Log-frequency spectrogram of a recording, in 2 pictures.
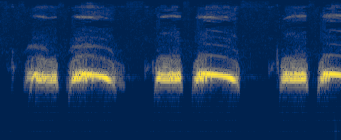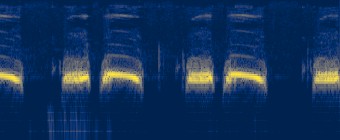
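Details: Spotted dove lure call used to attract wild doves: low, mellow cooing notes in close pairs, the second slightly longer and falling, repeated about once a second in a steady rhythm, with one faint low thump partway through.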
